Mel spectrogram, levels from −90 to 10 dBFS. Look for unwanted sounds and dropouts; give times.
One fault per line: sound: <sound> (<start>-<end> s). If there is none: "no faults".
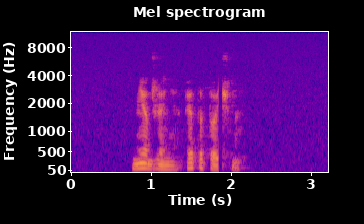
sound: dropout (1.8-1.9 s)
